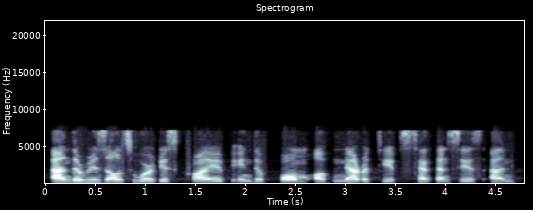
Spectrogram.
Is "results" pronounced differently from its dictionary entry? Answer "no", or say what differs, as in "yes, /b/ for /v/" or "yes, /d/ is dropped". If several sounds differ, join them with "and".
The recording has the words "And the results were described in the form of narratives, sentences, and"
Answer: no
